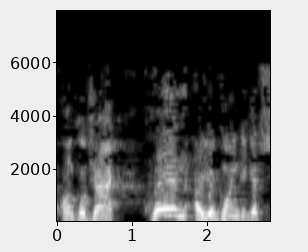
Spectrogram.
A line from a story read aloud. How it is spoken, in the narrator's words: I shouted again in his ear, I said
